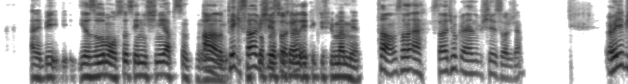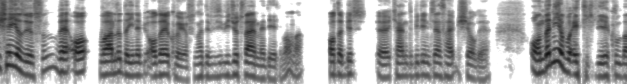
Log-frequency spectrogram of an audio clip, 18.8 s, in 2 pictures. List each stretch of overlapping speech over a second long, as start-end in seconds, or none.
3.0-4.5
